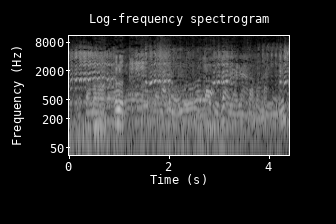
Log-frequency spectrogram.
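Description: Goats bleating several times, a quavering call at the start and more calls after it, with men's voices talking alongside.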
